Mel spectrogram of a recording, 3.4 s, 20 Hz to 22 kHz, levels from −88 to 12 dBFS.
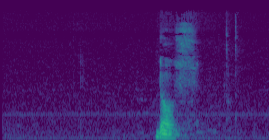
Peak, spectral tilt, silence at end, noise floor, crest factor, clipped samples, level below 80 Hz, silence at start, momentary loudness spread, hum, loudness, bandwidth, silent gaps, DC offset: -10 dBFS; -5.5 dB/octave; 0.9 s; -64 dBFS; 26 dB; under 0.1%; -72 dBFS; 1.95 s; 27 LU; none; -31 LUFS; 16.5 kHz; none; under 0.1%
